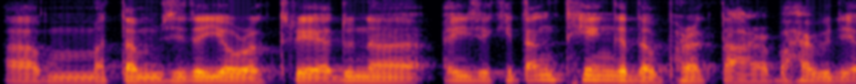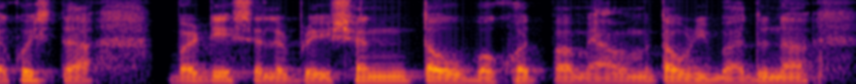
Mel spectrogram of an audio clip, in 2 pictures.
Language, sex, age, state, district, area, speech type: Manipuri, male, 18-30, Manipur, Bishnupur, rural, spontaneous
